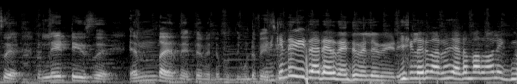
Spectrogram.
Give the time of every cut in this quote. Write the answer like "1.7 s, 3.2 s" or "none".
1.2 s, 4.1 s

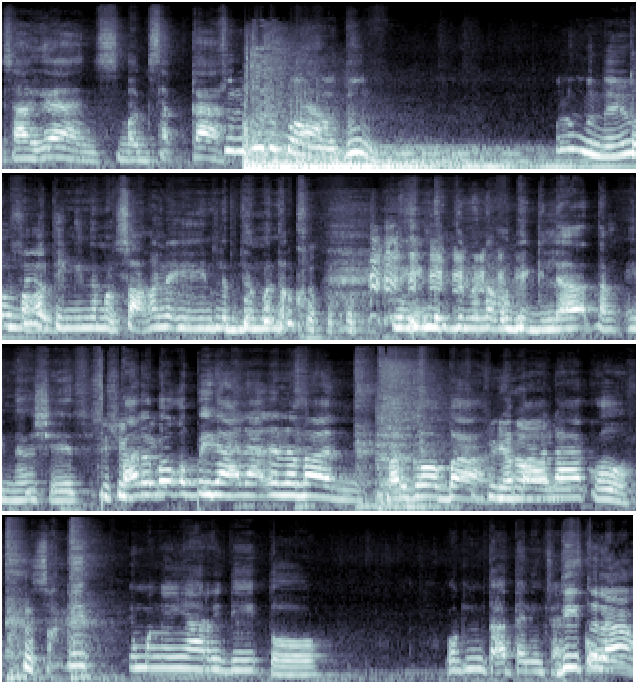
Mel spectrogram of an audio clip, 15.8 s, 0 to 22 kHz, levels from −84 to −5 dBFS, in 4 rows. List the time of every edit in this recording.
8.5 s, 12.6 s

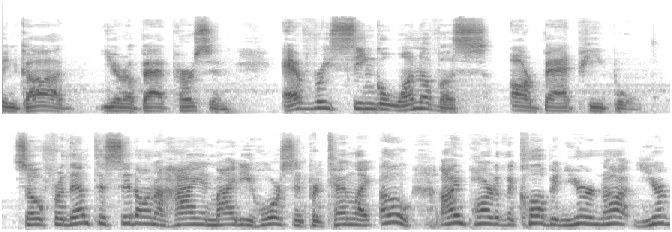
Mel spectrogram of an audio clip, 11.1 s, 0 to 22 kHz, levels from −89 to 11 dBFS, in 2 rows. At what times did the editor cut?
5.3 s

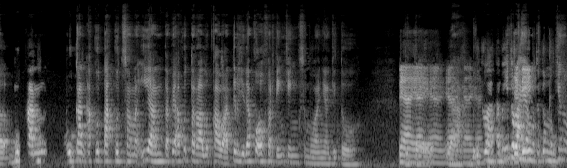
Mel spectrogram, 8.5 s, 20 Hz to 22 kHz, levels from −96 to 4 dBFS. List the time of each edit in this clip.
none

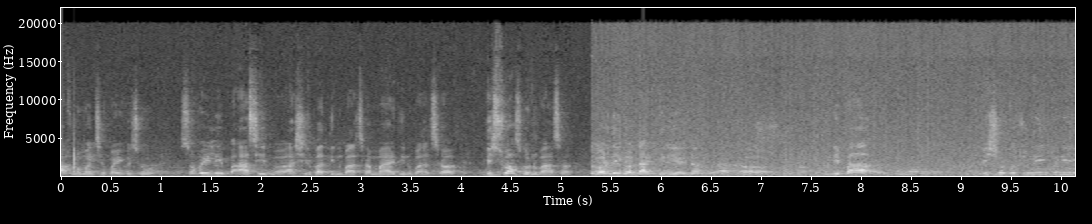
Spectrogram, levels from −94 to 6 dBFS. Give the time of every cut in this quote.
5.2 s

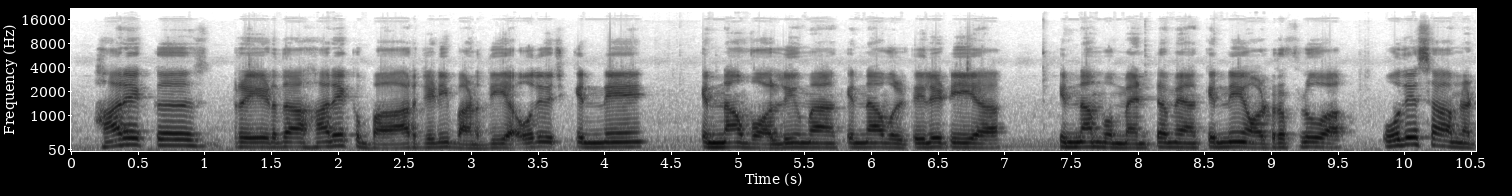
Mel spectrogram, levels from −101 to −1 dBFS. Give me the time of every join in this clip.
none

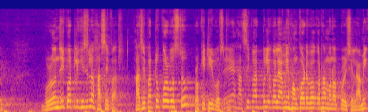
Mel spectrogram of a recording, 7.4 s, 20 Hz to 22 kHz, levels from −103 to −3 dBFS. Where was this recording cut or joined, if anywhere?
4.9 s

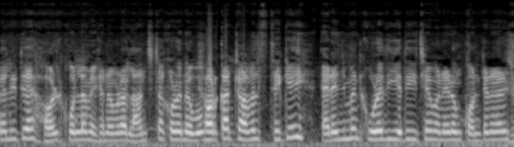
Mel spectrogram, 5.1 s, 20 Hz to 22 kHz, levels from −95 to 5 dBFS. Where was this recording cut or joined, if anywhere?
2.0 s

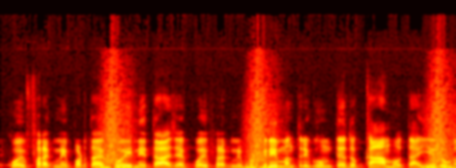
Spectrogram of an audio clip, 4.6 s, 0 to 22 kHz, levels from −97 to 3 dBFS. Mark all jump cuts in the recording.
2.6 s

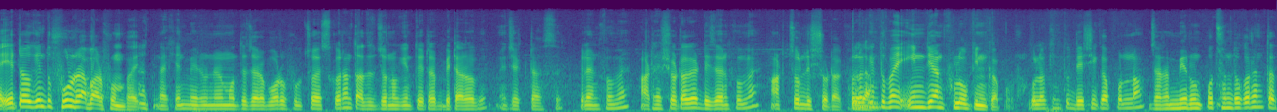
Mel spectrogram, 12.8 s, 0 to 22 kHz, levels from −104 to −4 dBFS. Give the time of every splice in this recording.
1.5 s, 4.9 s, 8.5 s, 11.5 s

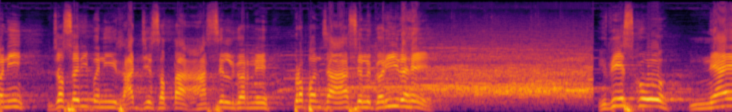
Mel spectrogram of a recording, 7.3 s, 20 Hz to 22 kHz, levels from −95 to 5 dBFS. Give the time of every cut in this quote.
5.9 s

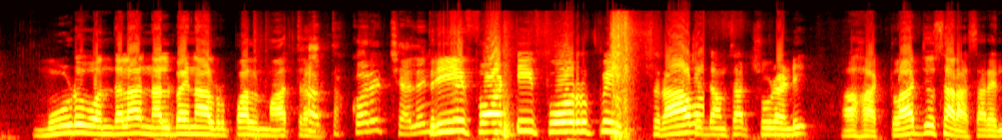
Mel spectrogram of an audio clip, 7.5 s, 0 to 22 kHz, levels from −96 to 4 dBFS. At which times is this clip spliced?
5.2 s

